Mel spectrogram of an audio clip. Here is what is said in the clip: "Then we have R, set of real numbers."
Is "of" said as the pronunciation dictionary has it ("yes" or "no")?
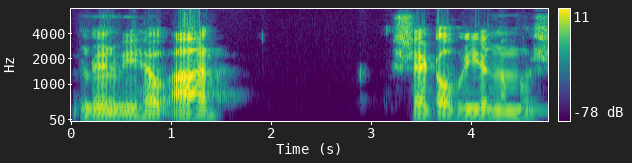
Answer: no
